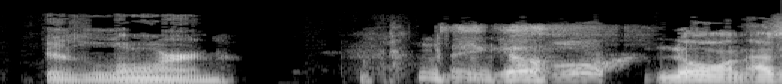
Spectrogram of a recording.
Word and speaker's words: Lorne: And by the way, trivia, Bruce Campbell's middle name is Lorne. There you go. Lorne, as in W-A-L-A-N-N. No, spelled the same as Lauren Green. L-O-R-N-E. That one. Lauren.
